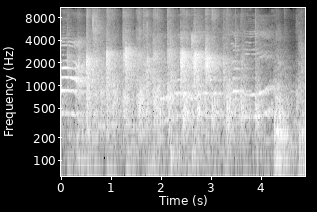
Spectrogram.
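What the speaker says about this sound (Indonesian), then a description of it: "Tepuk tangan dulu untuk kelompok 2." Classroom applause for a student group at a junior high school, with many hands clapping in a close, uneven rhythm and voices calling out over the claps.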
